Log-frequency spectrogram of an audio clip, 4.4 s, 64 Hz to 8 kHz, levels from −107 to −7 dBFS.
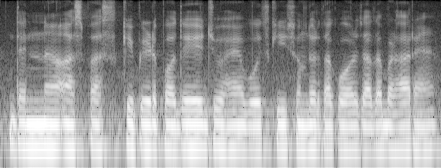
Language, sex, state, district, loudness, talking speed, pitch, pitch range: Hindi, male, Bihar, Darbhanga, -15 LUFS, 205 wpm, 110 Hz, 105-110 Hz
